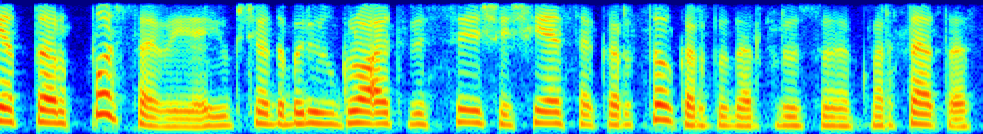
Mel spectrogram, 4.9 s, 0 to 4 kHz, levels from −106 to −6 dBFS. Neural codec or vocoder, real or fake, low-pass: vocoder, 22.05 kHz, 80 mel bands, HiFi-GAN; fake; 3.6 kHz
